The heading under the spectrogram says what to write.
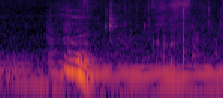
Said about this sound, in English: I'm doing a lot of talking, not a lot of drinking. So it's time for another nice big gulp of this this tasty beer.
